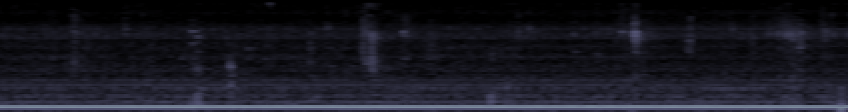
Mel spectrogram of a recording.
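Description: Close-up eating sounds: small clicks and crackles of chewing rice and fish and of a spoon working in a small bowl. Under them runs a steady low hum, the loudest thing heard.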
